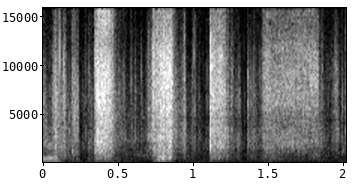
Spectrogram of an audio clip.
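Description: Parchment paper being torn and rustled by hand: about four short ripping sounds in quick succession, the last one longer.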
